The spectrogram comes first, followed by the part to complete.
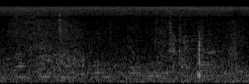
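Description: Faint low cooing calls over a steady hiss, with one sharp click at the very end.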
